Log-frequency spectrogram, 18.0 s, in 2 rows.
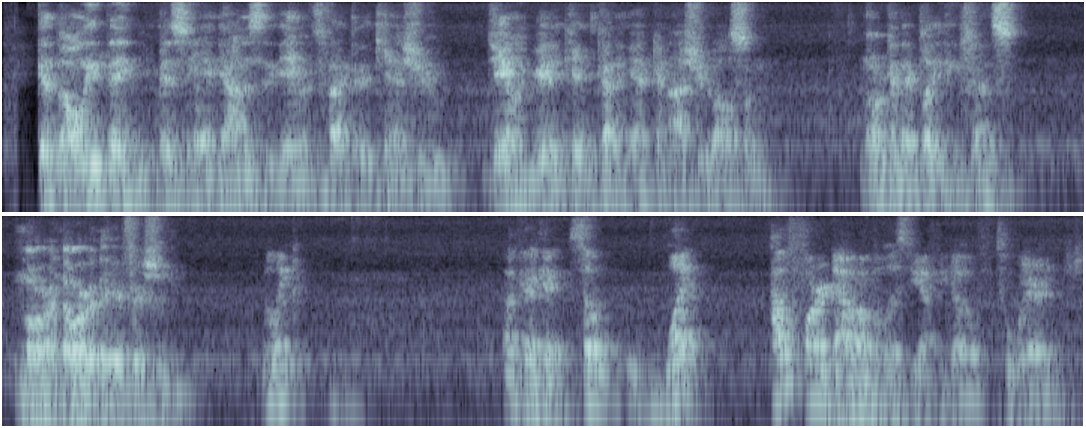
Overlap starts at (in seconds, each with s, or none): none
